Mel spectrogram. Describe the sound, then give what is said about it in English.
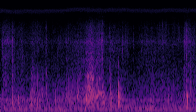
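Paper is handled, with soft, irregular crinkling and rustling that swells briefly in the middle and ends with a few sharper crackles. No one speaks. “This is some other kind of paper.”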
